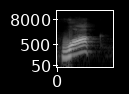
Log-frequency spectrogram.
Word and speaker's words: walk: walk talk كود وود أعد أنا أنصحك أنك تعيد تنطقها مرة ثانية معي should walk talk could would ال لا ينطق would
